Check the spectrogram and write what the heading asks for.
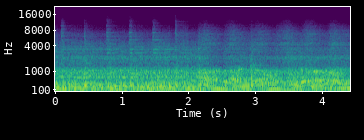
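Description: Live rock band playing loud, with a drum kit and guitars; the drum hits keep an even beat of about three a second for the first half, then blur into the rest of the band.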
